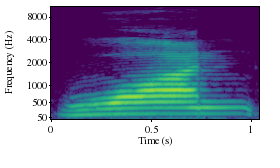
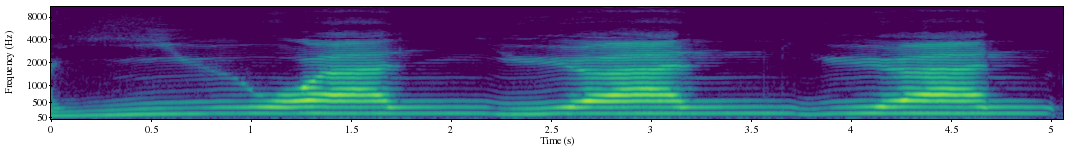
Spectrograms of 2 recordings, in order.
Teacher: You must not drop the I, this sound that we represent by the letter I, before the A begins.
